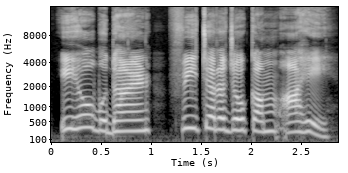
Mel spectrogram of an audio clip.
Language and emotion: Sindhi, neutral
